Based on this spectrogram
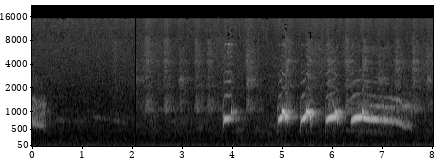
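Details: Perkutut Bangkok, a zebra dove type, delivering its cooing song: a short note, then four quick punchy coos and a long sustained closing coo, with faint higher chirping of other small birds in the background.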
